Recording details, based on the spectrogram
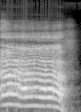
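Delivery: high, soft, short mock American scream.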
